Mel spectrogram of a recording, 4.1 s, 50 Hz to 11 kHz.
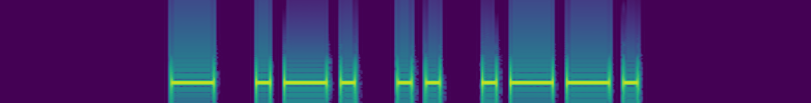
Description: Morse code, heard as a keyed tone, about 17 wpm, 700 Hz. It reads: TRIP
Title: Top 1251-1500 Words 17wpm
